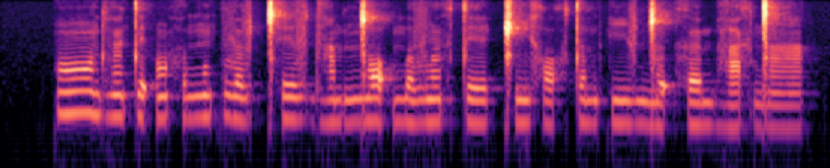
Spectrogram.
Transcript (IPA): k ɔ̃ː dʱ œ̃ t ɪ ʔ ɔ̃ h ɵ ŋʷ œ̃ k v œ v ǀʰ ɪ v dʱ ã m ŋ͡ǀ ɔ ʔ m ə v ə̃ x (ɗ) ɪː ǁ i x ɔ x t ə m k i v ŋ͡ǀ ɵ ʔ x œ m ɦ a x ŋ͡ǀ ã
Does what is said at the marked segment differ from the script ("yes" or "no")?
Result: yes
